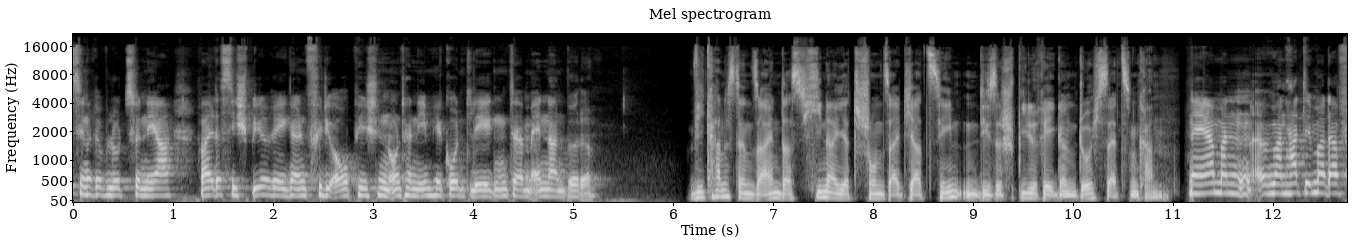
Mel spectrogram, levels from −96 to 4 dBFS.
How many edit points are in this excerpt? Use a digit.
1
